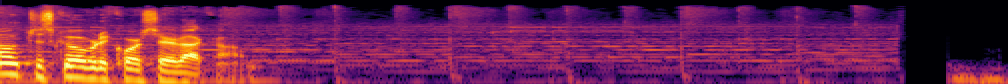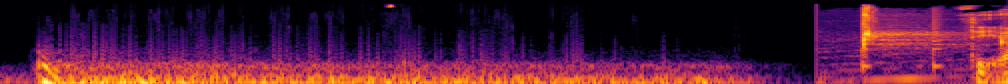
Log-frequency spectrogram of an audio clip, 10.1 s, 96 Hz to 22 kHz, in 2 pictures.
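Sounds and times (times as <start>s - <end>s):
background music: 0.0s - 4.6s, 9.2s - 10.0s
deep rumbling transition effect: 4.8s - 9.1s.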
